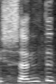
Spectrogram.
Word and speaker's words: شنطة: I'm pronouncing the T مربوطة. Why? Because it's followed by the word سفر, which is a noun. So now we have a noun plus noun. That's why we say شنطة سفر.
